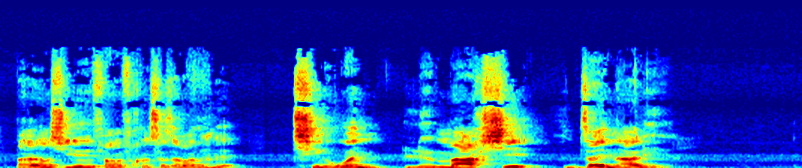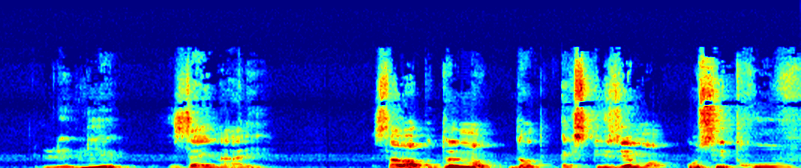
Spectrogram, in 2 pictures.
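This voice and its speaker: A man giving a spoken language lesson, slowly repeating short phrases for listeners to say back after him. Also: low-pitched, a little mellow. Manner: slow, repeats phrases for the learner to echo. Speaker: Mandarin teacher.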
